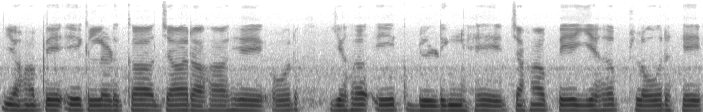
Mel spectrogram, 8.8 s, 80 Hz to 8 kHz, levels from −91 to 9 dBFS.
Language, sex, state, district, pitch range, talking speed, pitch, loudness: Hindi, male, Madhya Pradesh, Dhar, 130-140 Hz, 115 wpm, 135 Hz, -14 LUFS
